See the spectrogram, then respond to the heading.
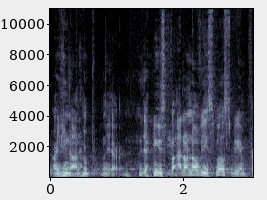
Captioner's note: laughs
